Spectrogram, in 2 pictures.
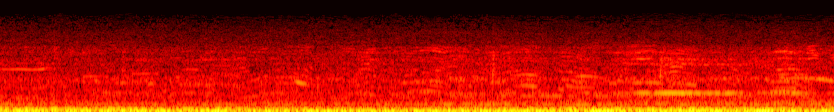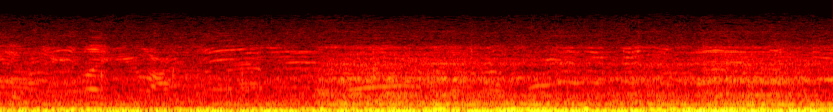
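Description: Scattered, indistinct voices of players and onlookers calling and chatting, over a steady low rumble.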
